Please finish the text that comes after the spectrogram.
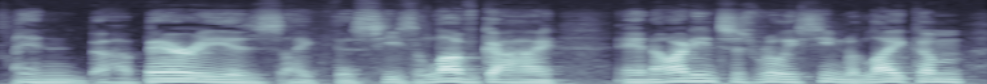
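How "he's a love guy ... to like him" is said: usual speaking voice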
